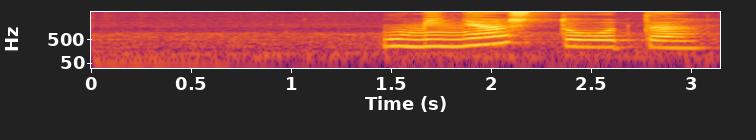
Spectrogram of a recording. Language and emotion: Russian, neutral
